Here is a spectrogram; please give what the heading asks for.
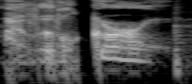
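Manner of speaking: soft, breathy whisper of love; tender whisper. Acted. Dad hugging his daughter, choked soft whisper. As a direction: hold her close and whisper it.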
